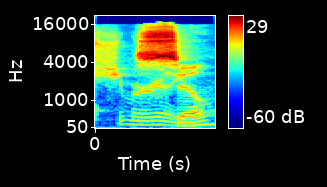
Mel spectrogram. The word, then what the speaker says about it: Silmarillion: How do you say it? – Silmarillion. – Sil? – Marillion. – Malaria? – Marillion. – Malaria. – No. Sil? Marill? – Marill? – Lian. – Lian. Okay.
